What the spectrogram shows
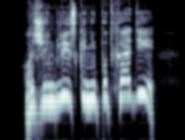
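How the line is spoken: Shouted. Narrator (Russian): крикнул Стэн

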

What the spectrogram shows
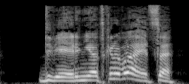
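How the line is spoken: Frightened shout. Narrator (Russian): испуганно выкрикнул он

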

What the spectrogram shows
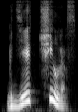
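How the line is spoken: Stern question. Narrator (Russian): строго спросила она

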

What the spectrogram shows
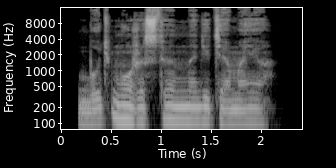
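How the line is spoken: Gentle yet commanding. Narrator (Russian): Монте-Кристо сказал ласково, но все же с повелительной ноткой в голосе

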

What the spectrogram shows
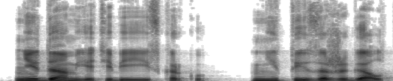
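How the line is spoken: Quiet. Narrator (Russian): тихо сказал я

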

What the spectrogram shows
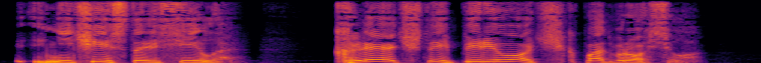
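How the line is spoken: Indignant roaring crowd. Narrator (Russian): негодующе взревел зал

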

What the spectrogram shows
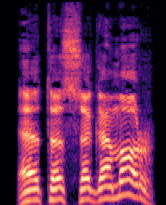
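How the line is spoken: Sudden cry. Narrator (Russian): скрикнул соколиный глаз

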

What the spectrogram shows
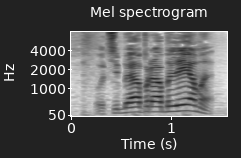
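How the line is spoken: Rude question. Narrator (Russian): грубо поинтересовался я

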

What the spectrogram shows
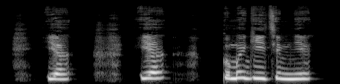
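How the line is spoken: Sobbing. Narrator (Russian): Донеслось сквозь всхлипывание

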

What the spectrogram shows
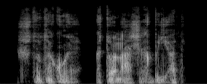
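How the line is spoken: Muttered. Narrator (Russian): пробормотал

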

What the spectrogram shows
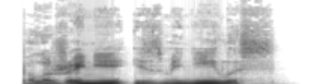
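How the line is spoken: Quiet conspiratorial voice. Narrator (Russian): тихо, как заговорщик, говорит он

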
